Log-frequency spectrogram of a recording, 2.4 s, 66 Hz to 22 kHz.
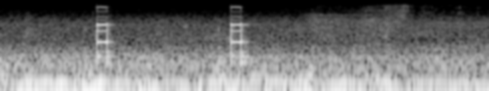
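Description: Uniden UM380 marine VHF radio giving short keypress beeps, about two-thirds of a second apart, as its channel-down key is pressed. Each beep confirms one step down the channel list.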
